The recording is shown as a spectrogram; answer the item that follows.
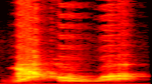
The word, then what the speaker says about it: Yehovah: An idea tossed around that the name is actually pronounced Yehovah. You say Jehovah, but Jehovah is the Latinization of that.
